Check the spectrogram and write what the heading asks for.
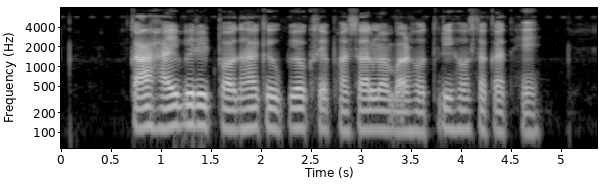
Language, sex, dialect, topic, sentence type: Chhattisgarhi, male, Central, agriculture, question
